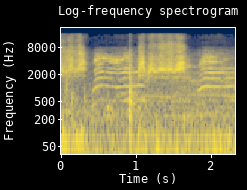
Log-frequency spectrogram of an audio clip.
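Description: A house cat meowing: one drawn-out meow starting about half a second in, with a second meow beginning near the end.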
